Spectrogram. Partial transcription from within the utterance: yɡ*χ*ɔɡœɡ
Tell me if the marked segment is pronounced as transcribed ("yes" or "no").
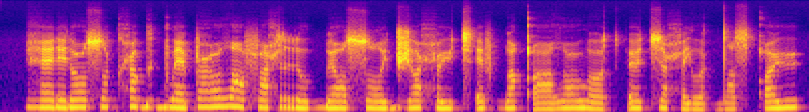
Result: no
